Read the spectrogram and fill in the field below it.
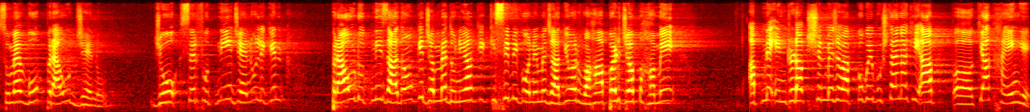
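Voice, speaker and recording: With a bright, sharp tone and an extremely high pitch, a woman speaks in a raised, projected voice at a moderate pace, her pitch variation ordinary. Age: 30s. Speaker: community organization speaker. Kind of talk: convention speech.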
